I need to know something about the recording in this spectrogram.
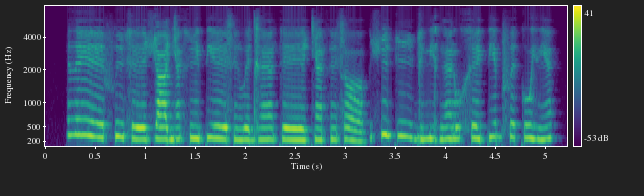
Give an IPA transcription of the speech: ðeː fĩxeːçaːɟɛ̃ xĩ pʲeːsĩβedɣɛ̃ː keːcɛ̃θĩsʌː | çĩ kiːɡimʲa ɡɛ̃ɾu xe pʲɛbfe kuvʲɛ̃

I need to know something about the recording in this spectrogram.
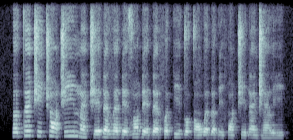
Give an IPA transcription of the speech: ə˧ tɛ̃˦t͡ʃi˧t͡ʃɔ̃˦˨t͡ʃiː˦ mɛ̃˧t͡ʃe˨˦ɗɛ˧ vɛ˧ɗe˨ zɔ̃˦ɗe˨ ɗɛ˧ fə˦ki˦ do˦tɔ̃˨˦ wə˧ɗə˧ɗi˨fɔ̃˧ t͡ʃi˨ɗɛ̃˧ d͡ʒɛ̃˧ li˦

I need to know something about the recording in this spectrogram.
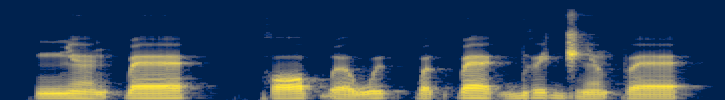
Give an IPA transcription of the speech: ɲɛ̃˦˨k͡pɛ˦ | kɔ˨˦ɓə˨wɨ˧ k͡pə˨k͡pɛ˦˨ɡ͡bɨ˦ d͡ʒɛ̃˧pɛ˧

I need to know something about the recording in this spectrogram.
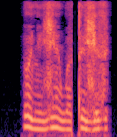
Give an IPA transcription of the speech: əlʲẽ ʑẽwɜ teʑez

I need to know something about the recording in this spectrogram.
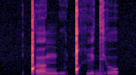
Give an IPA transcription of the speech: ǃɐ ŋṳǃʰidʲo

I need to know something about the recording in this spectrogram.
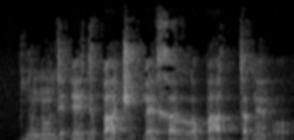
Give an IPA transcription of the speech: dũnũde ɗedɘ ɓad͡ʒḭ ɓɛ xɐlːɔ pa tːɐɠɛ̃pɔ̰

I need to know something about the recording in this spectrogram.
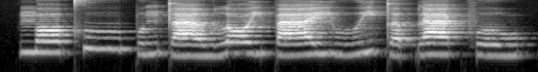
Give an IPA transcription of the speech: n̪ɔː˧kʰuː˥ pʊ˨˧ŋt̪aː˨w lɔː˧jpaː˨˧ juː˨˥jt̪ɐ˨p̚laː˧k̚fo˧w

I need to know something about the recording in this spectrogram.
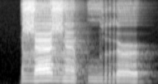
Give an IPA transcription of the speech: ɮæɮɛ̃ pṳrə˞

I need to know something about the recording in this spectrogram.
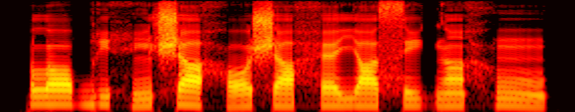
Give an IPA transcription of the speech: lɔ˦bi˦˨hĩ˨˦ ʃa˦˨hɔ˨˦ʃa˧ hɛ˦ja˦si˦ɡã˦ hũ˦˨

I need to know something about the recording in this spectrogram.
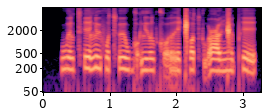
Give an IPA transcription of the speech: wʏlt͡sʼe ly fot͡sʼʏːw ɡɔ̰lʲoːl kʰɔ̰reǁʰɔ t͡sʼṵʕʏːŋ͡ǁy pʰe

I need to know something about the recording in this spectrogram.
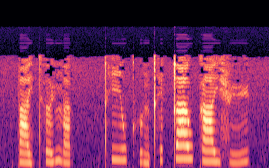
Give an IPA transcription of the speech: paː˨˩jt̪ʰɵ˨˥ɥŋɐ˨k̚ | t̪ʰiː˧wkʷʰɪ˨˩ŋt̪ʰɪ˧k̚ t̪aː˥wkaː˧jfyː˨˥k̚

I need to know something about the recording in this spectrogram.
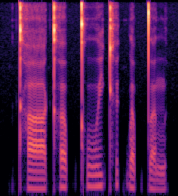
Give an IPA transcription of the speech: kʰaː˨kʰɐ˧p̚ kʰuː˨˧jkʰɪ˧k̚lɐ˨p̚ t̪ɐ˨n

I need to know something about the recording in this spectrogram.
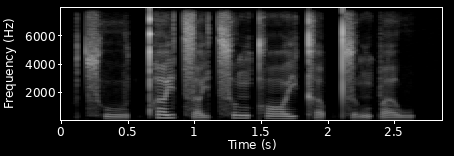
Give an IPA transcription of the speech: t͡sʰuː˨t̚pʰɐ˥j t͡sɐ˨jt͡sʰʊ˥ŋ kʰɔː˥jkʰɐ˨˥p̚ t͡sʊ˨˥ŋpɐ˧w

